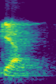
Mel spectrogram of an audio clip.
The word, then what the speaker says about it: ज्ञान: ज्ञान योग अगर हम इंग्लिश भाषा में, अंग्रेजी भाषा में लिखते हैं तो JNANA प्रोनाउंसिएशन में आता है। उसे JNA से ज्ञान, और हिंदी में तो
